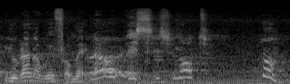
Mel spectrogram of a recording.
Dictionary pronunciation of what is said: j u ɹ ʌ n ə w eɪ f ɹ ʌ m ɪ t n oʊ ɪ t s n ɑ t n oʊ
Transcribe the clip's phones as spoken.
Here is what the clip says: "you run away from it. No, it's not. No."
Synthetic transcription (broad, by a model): j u ɹ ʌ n ə w eɪ f ɹ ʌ m ɪ t n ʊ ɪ s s n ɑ t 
